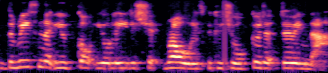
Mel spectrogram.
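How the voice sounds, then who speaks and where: A woman with a British accent at a fairly high pitch, fairly quick pace and fairly even intonation. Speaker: digital marketing strategist. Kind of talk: interview.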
